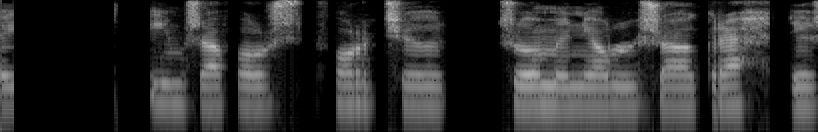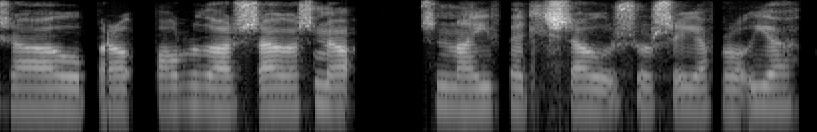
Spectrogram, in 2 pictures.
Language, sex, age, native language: Icelandic, male, 18-19, Icelandic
